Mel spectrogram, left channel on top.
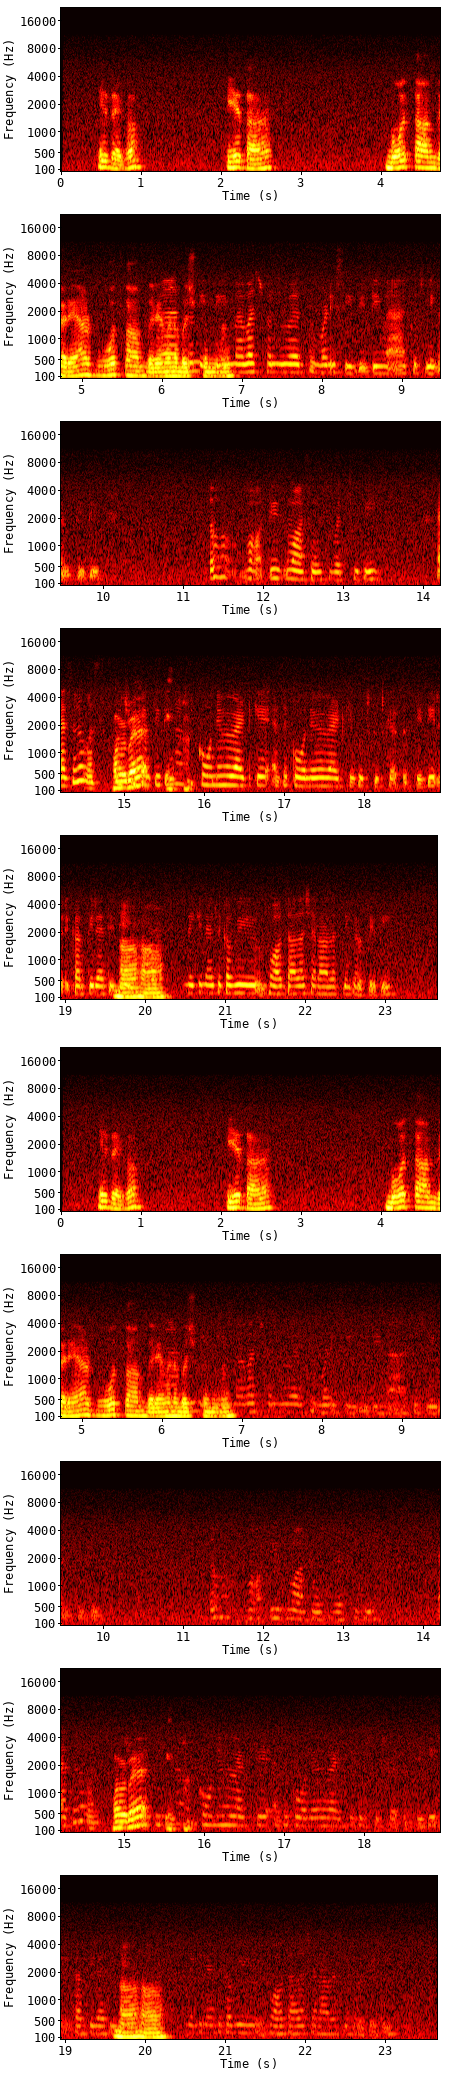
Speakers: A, in the centre; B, on the left (about 80°).
A: ये देखो ये था बहुत काम करे हैं यार बहुत काम करे
B: मैं
A: हैं मैंने
B: तो
A: बचपन
B: नहीं थी
A: में
B: मैं बचपन में तो बड़ी सीधी थी मैं कुछ नहीं करती थी तो बहुत ही मासूम सी बच्ची थी ऐसे ना बस
A: और
B: कुछ
A: भाई
B: भी करती थी ना ऐसे कोने में बैठ के ऐसे कोने में बैठ के कुछ कुछ करती थी करती रहती थी
A: हाँ हाँ
B: लेकिन ऐसे कभी बहुत ज्यादा शरारत नहीं करती थी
